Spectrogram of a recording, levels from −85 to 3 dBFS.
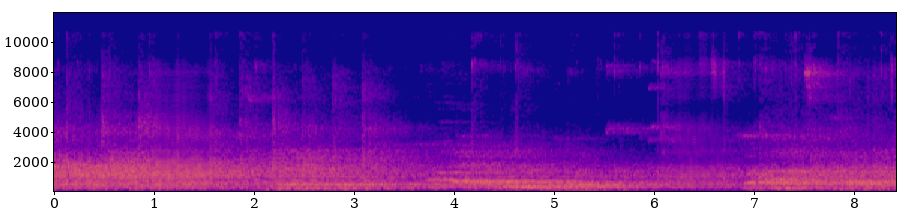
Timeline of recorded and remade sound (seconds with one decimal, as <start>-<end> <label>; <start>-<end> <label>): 0.0-1.0 recorded; 1.0-1.6 remade; 1.6-6.2 recorded; 6.2-6.7 remade; 6.7-8.4 recorded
